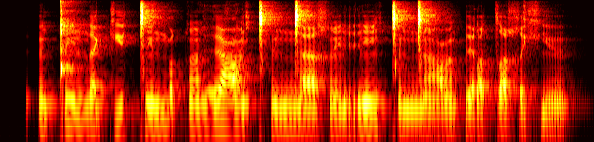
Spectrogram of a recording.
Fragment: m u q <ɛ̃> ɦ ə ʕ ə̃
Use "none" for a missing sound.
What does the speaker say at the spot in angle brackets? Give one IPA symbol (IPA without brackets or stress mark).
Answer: ə̃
